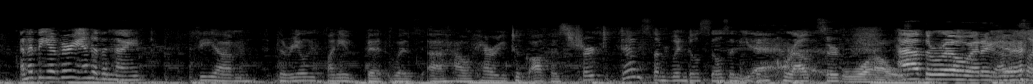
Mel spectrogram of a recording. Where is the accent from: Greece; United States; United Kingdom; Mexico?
Greece; We're from Greece.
